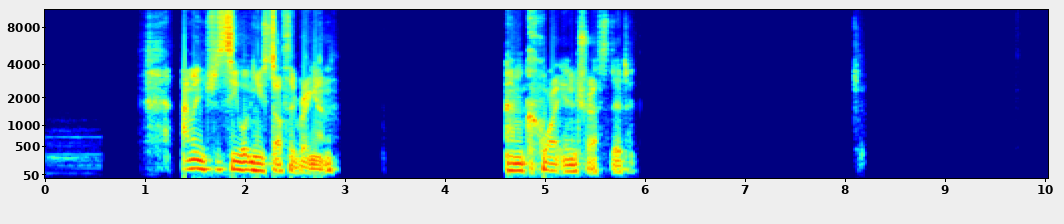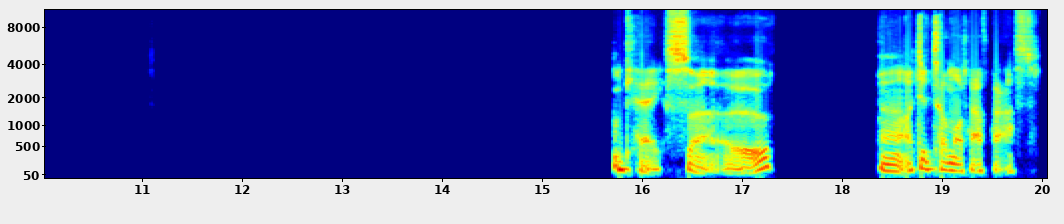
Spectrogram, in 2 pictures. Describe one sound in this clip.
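A young man talks into a close microphone with animation, in short bursts with pauses.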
